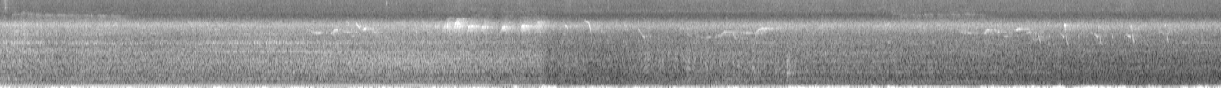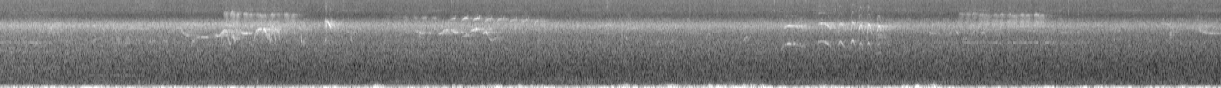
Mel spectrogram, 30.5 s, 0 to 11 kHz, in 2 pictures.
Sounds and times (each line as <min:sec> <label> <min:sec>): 0:00.0 Traffic Sound 0:13.5
0:00.0 Birds singing 0:16.1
